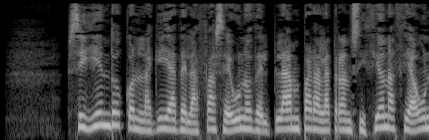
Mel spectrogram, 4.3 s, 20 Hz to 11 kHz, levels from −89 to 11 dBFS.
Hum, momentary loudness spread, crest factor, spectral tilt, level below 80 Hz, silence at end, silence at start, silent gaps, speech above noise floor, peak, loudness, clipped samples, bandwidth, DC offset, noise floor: none; 3 LU; 16 dB; -4.5 dB/octave; -60 dBFS; 0 s; 0.7 s; none; 33 dB; -6 dBFS; -23 LUFS; under 0.1%; 10.5 kHz; under 0.1%; -55 dBFS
